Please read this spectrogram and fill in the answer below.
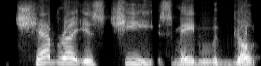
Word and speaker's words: chèvre: All right, well, it's chevre is cheese made with goat milk. It's also the word for goat. Okay, so that's why it's called chevre.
